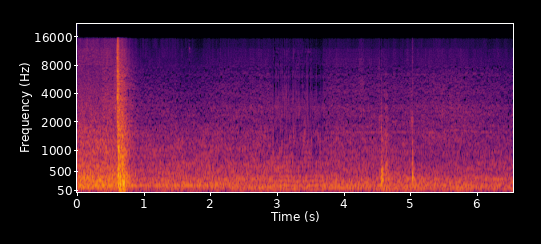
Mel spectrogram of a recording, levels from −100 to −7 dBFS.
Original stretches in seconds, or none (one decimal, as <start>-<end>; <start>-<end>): 0.0-2.9; 3.7-6.6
